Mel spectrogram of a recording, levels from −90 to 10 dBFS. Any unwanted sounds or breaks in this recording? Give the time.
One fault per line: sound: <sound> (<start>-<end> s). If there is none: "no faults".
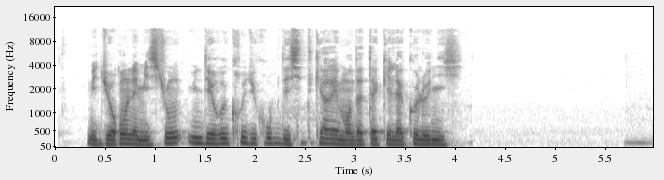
no faults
